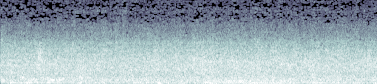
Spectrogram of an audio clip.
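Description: Steady rain falling, an even hiss. A motorcycle passes on the wet road in the middle, adding a low engine hum.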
